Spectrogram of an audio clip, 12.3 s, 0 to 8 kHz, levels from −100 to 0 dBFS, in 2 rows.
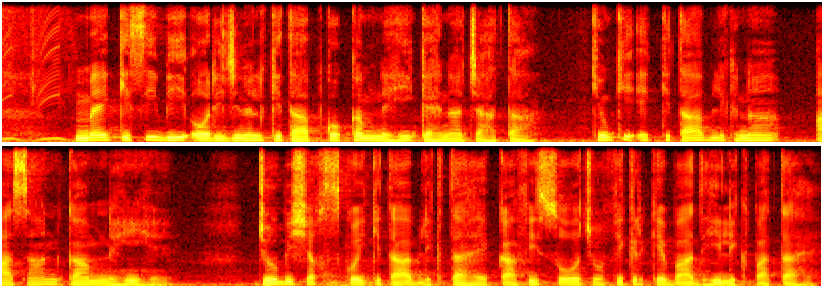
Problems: none marked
